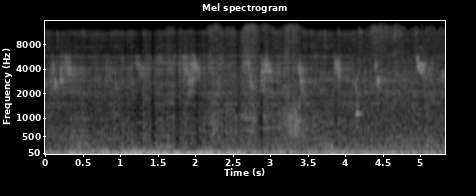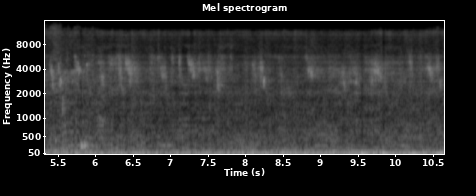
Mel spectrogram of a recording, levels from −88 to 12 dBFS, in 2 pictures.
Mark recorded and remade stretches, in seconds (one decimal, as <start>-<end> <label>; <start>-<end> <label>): 0.0-4.1 remade; 4.1-6.0 recorded; 6.0-10.7 remade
